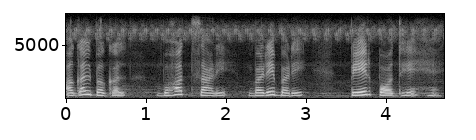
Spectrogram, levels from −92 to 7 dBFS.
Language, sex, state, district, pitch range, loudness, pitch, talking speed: Hindi, female, West Bengal, Alipurduar, 240-280 Hz, -17 LUFS, 255 Hz, 115 wpm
